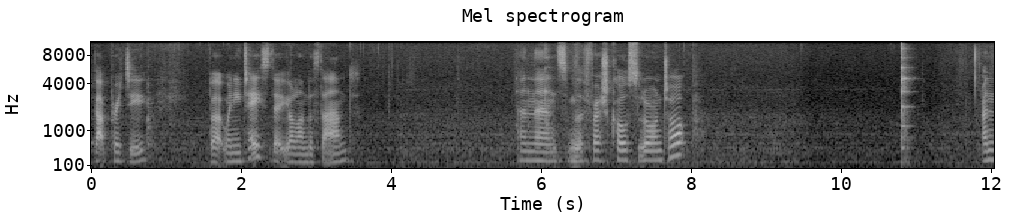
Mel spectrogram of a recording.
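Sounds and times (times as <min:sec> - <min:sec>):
spoon clinking glass bowl: 0:10.8 - 0:11.1.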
